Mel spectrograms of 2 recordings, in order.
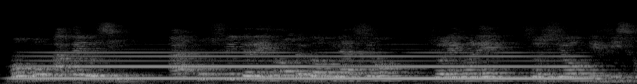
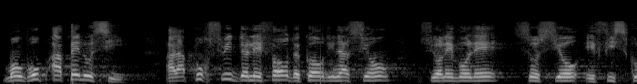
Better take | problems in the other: second | background sound (Wind instrument, woodwind instrument); 2 dB above the speech // room echo; dies away in 1.3 s

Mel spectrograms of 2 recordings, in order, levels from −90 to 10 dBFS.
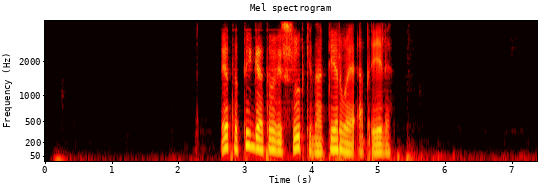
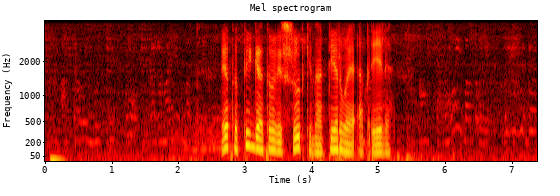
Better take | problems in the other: second | noise reduction (neural mask model DeepFilterNet 3)

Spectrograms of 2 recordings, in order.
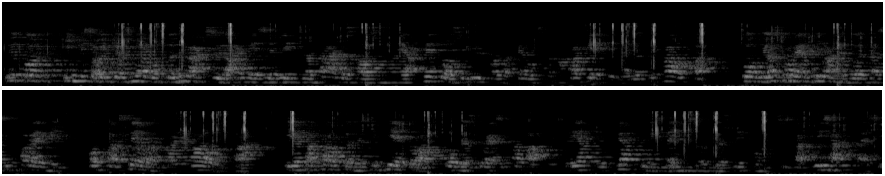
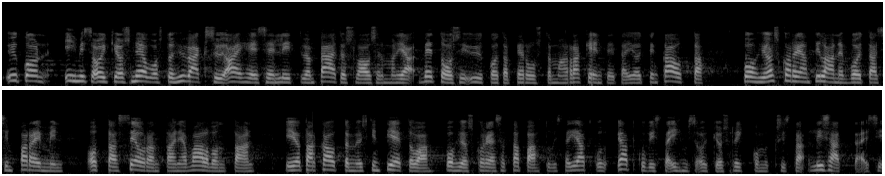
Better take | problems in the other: second | noise reduction (classical method WPE with log-MMSE)

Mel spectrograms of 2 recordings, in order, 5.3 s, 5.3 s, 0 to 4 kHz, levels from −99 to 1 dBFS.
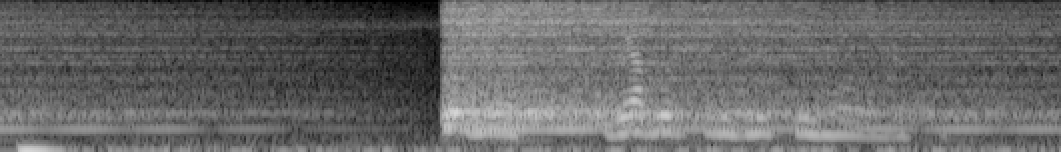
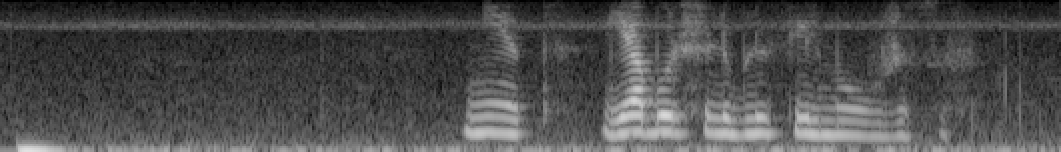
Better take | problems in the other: second | background sound (Crash cymbal); 2 dB above the speech

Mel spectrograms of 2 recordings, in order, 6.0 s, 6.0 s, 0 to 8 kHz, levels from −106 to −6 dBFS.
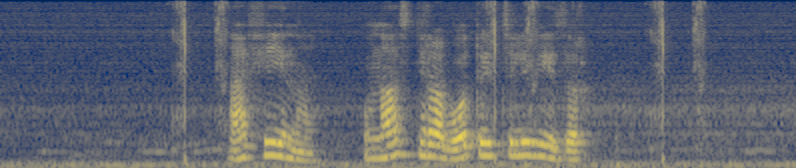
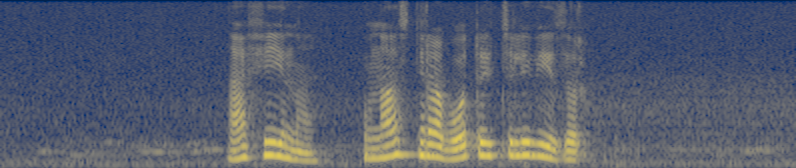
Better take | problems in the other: second | background sound (Scissors); 18 dB below the speech // room echo; dies away in 0.2 s

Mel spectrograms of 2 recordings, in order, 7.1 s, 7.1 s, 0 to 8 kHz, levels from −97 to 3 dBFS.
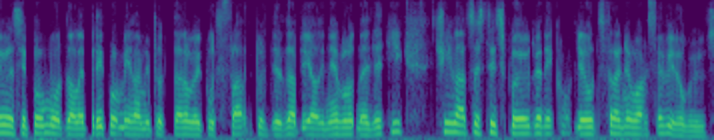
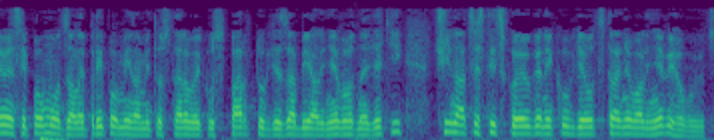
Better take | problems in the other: second | noise reduction (neural diffusion model UNIVERSE++)

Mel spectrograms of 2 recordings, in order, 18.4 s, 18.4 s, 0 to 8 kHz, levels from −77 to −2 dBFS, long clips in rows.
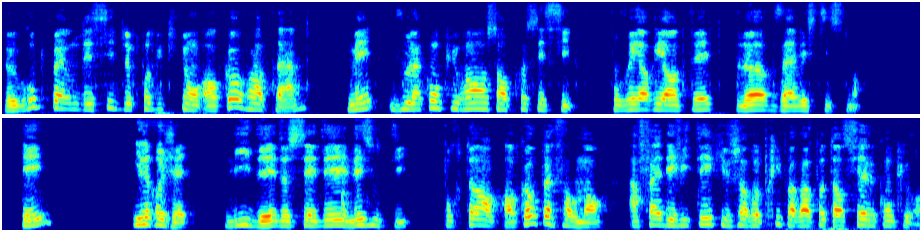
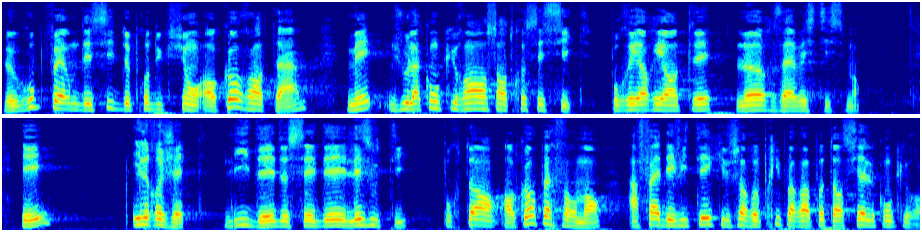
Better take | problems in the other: second | noise reduction (neural mask model DeepFilterNet 3)

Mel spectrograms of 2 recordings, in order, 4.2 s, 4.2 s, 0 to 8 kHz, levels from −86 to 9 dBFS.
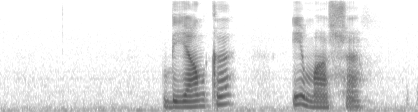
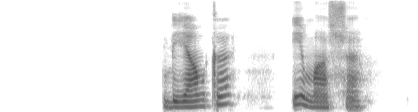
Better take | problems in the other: first | noise reduction (neural mask model Resemble Enhance denoiser)

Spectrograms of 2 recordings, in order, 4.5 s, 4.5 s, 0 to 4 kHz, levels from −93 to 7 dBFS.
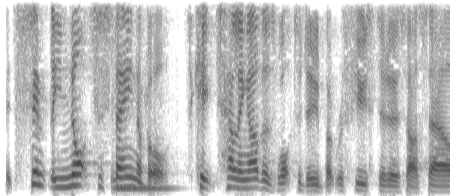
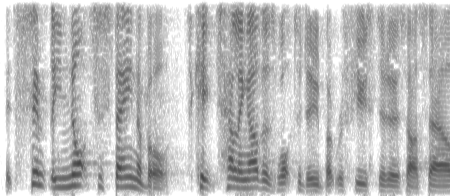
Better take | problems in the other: second | noise reduction (neural mask model DeepFilterNet 3)

